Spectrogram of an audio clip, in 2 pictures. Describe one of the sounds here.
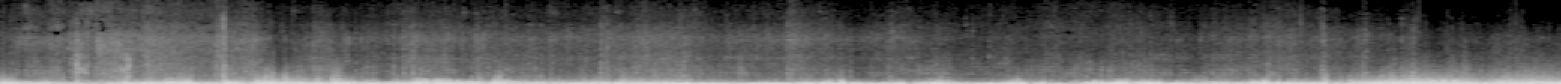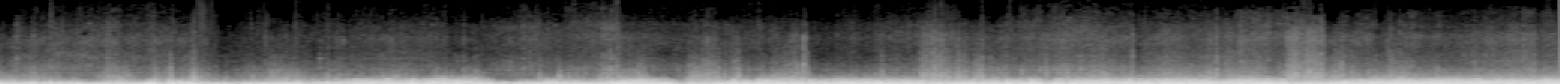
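Wind buffets loudly against the microphone, growing stronger with speed.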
